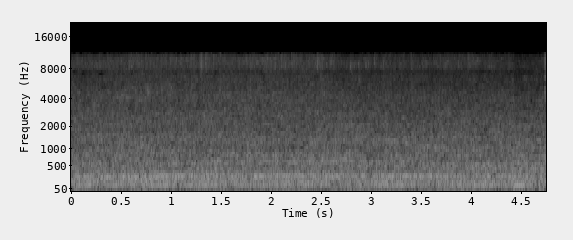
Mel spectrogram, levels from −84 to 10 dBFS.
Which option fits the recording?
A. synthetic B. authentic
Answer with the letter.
B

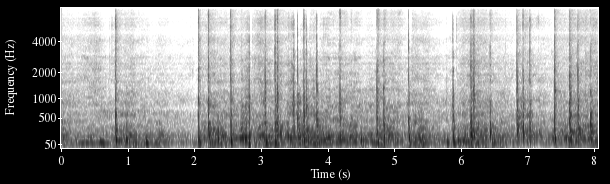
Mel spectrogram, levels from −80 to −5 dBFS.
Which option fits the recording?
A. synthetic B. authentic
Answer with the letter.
A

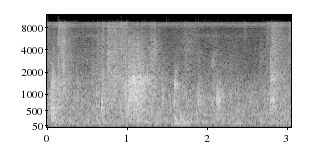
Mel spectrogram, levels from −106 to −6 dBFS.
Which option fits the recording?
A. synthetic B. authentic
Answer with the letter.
B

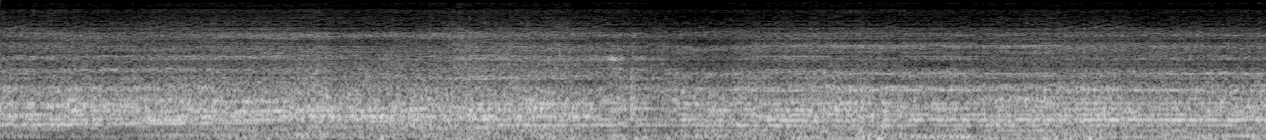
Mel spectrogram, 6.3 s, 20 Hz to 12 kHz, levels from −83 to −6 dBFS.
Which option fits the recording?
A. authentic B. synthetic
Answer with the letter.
B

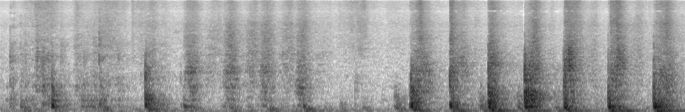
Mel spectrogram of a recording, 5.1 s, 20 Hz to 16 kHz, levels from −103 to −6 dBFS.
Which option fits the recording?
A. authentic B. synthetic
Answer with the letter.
A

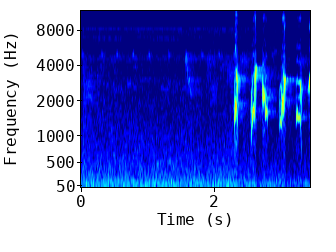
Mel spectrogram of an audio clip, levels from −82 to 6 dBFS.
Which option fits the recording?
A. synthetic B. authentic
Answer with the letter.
B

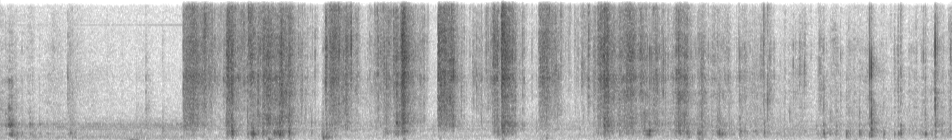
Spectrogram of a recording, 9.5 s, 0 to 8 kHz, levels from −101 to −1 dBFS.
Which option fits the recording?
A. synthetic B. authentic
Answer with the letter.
B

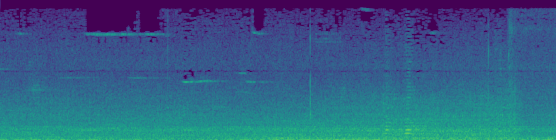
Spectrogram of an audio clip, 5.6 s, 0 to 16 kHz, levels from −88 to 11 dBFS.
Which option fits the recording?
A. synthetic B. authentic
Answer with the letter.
B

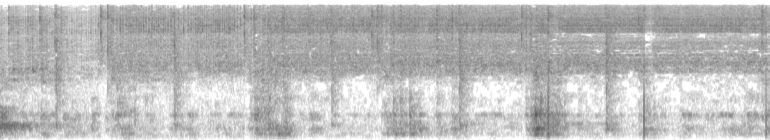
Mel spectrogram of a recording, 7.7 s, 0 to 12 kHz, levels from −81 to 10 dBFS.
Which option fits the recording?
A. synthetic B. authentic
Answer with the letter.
B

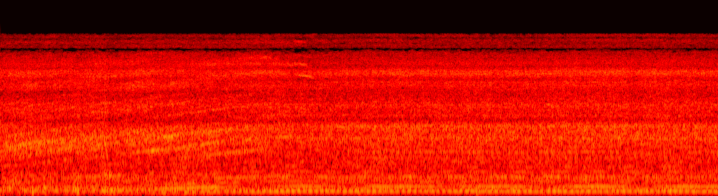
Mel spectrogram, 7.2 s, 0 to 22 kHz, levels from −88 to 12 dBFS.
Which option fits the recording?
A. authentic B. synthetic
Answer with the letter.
B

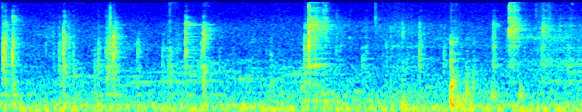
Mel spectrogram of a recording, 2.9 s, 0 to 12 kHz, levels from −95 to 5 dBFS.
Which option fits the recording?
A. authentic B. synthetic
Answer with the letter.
A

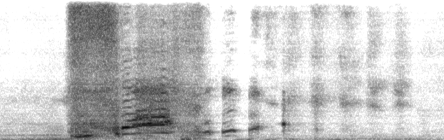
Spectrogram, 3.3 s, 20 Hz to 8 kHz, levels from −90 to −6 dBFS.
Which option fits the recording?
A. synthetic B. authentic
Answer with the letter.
A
